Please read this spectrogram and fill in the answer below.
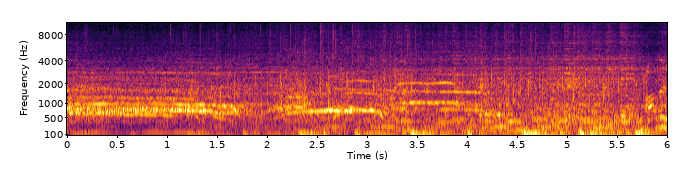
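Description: Upbeat music with a steady beat playing loudly, with an audience cheering and clapping over it: a crowd vote by applause for the posing contestants.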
